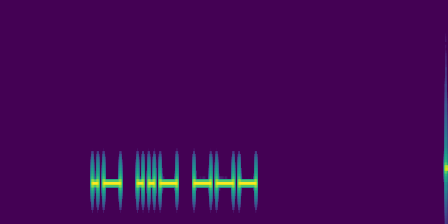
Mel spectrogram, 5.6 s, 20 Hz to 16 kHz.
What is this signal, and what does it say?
Morse code, heard as a keyed tone, about 17 wpm, 700 Hz. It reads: AUO
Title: USA Call Sign Postfixes - 3 Letters 17wpm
